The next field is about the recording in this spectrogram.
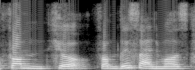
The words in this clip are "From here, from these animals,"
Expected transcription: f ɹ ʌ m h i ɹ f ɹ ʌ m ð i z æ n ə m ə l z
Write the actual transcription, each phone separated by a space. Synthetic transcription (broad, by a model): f ɹ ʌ m h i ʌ f ɹ ʌ m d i s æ n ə m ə l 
